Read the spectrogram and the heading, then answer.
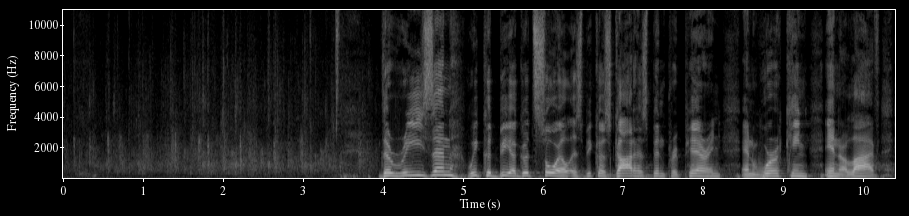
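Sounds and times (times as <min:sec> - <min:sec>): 
audience clapping hands: 0:00.0 - 0:04.6
speech: 0:04.0 - 0:10.3.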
